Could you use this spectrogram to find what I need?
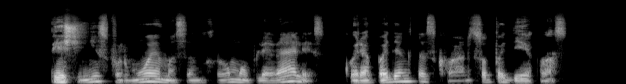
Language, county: Lithuanian, Kaunas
